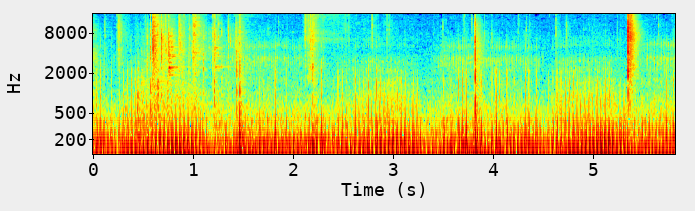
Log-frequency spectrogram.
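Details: Gently purring sleeping cat by a cozy fireplace: steady deep rumble swelling and fading with each breath roughly every two seconds, scattered wood-fire crackles overhead.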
